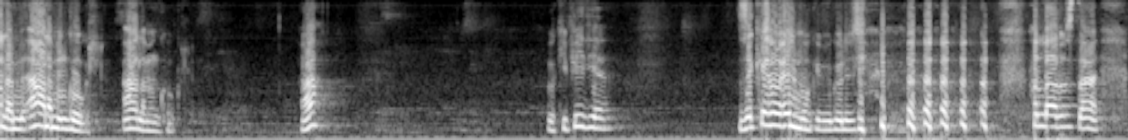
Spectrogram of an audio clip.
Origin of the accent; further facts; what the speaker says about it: Tunisia; وهذه زادة مشهورة يسر عندنا في تونس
